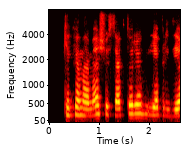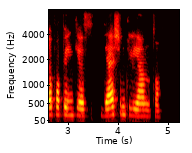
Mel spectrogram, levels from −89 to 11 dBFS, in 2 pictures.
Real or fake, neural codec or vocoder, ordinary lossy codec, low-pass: real; none; Opus, 16 kbps; 7.2 kHz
